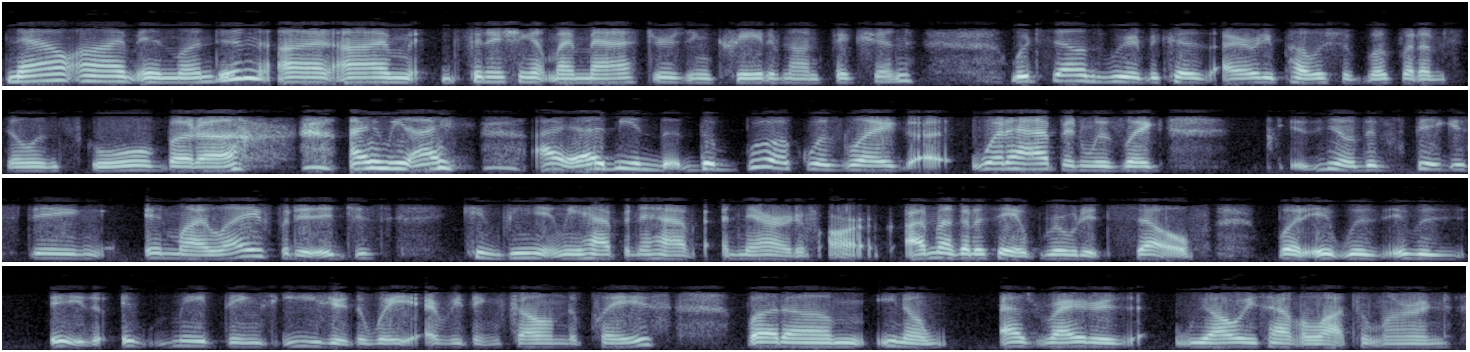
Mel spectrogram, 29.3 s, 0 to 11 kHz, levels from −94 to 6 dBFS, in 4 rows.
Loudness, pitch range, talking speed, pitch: -19 LUFS, 155-245 Hz, 205 wpm, 175 Hz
